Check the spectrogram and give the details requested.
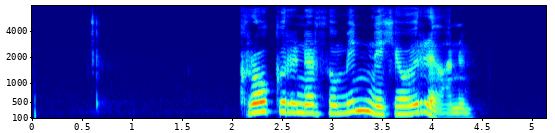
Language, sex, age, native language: Icelandic, female, 50-59, Icelandic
